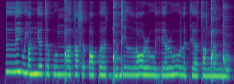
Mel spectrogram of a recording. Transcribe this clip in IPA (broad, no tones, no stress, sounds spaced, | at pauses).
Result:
lː ɪ j u j ɒ nʲ əː t ə p u ŋ͡ǃ ʌː t ɒ s ʊ ʔ ɒ p əː ɡ͡ǃ ʊ d i lː ɔ ɹ uː rʲ ʌ ɹ uː l ə kʲ ʌː t ɒ ŋ͡ǃ əː ŋ͡ǃ u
